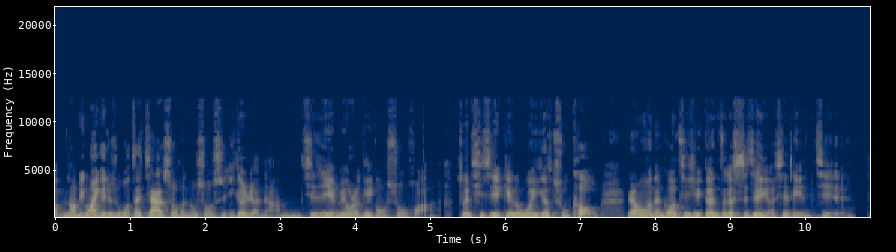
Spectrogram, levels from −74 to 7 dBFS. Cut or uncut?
cut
